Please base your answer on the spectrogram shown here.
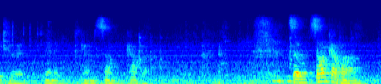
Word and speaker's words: Tsongkhapa: So it's Tsongkhapa. But when you add the J to it, then it becomes Tsongkhapa.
